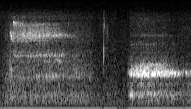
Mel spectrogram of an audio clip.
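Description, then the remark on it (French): One deep, intense breath taken with the jaw open during a guided exercise: a long airy inhale followed by a brief click and a strong, steady, slightly hissing exhale. Fairly loud, with no talking. “Voilà, vous pouvez ouvrir la mâchoire, Donc, dites avec moi, avec intensité, une respiration.”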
